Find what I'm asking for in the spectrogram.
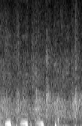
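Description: A short, fairly quiet stretch of crowd applause, with a voice letting out three quick rising-and-falling calls over the clapping.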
